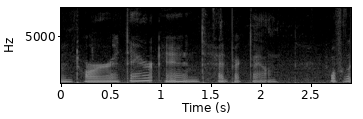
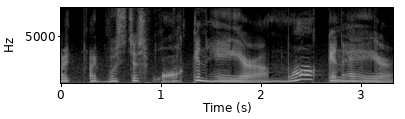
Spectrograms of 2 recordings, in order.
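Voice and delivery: put-on Boston accent, louder and slower; 2 semitones higher, 7 dB louder than usual. Talking over a game episode, the speaker breaks into a Boston accent. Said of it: "A very good Boston accent".

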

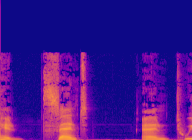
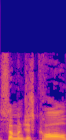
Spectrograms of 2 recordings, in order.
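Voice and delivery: ordinary talk, nothing marked

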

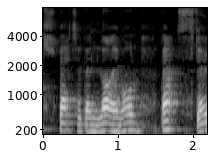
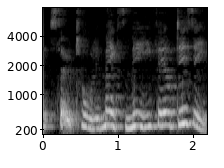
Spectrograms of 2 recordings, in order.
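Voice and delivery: laughing, pitched-up delivery; 7 semitones higher than usual. The lion replies to Jack at St Paul's Cathedral, laughing. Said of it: "laughed the lion".

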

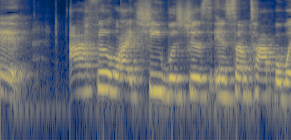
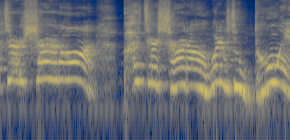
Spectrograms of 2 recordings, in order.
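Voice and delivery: mock hollering, pitched up; 9 semitones higher than usual. Retelling friends yelling at a drunk friend: imitating someone yelling. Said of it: "literally yelling at her".

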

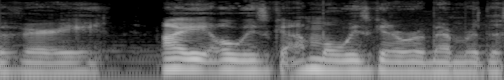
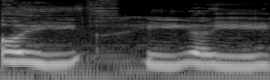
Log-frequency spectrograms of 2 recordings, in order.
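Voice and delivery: awful put-on pirate accent, very high pitched; 9 semitones higher than usual. Describing a running joke in videos, doing a terrible pirate accent. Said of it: "one of the worst pirate accents".

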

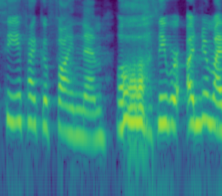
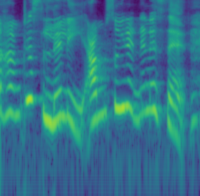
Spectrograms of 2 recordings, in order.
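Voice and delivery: high, fake sweet and innocent voice; 6 semitones higher, 5 dB quieter than usual. Before going in to see the principal, putting on a fake sweet innocent act. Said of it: "put on the sweet act and be like".

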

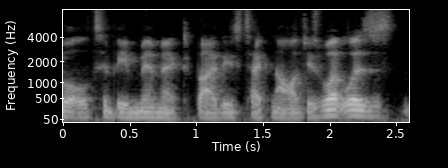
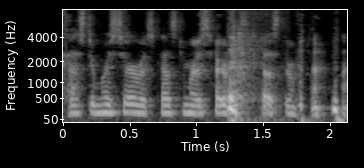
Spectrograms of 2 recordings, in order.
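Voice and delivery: mock, shrill, very high, repeated yelling; 10 semitones higher than usual. Describing a poor customer on the phone stuck in a loop, imitating a customer yelling. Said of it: "just yelling".

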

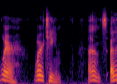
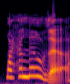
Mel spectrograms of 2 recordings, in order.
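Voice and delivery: shrill, booming, belted out high and loud; 12 semitones higher, 8 dB louder than usual. Reacting to sinking an enemy ship: Obi-Wan voice. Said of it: "Do your best Obi-Wan voice".

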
